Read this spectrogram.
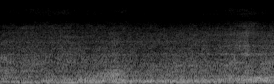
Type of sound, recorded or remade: remade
